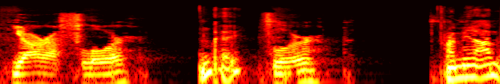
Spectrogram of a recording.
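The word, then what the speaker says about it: Yara Flor: her name it was I mispronounced her name last time we spoke about it but it's a Yara floor okay floor I mean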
